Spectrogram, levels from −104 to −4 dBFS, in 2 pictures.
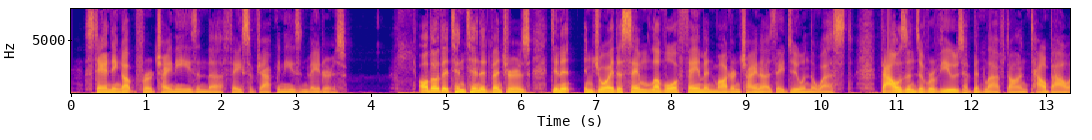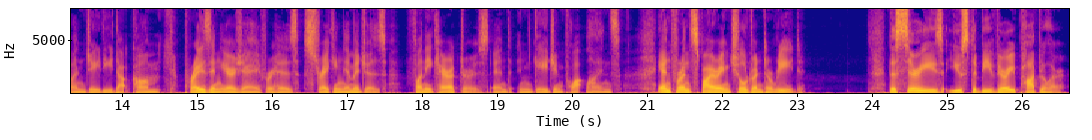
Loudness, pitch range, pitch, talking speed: -20 LUFS, 95-125 Hz, 105 Hz, 145 wpm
